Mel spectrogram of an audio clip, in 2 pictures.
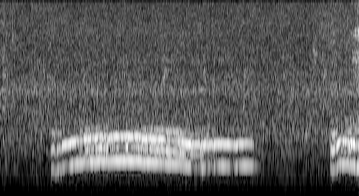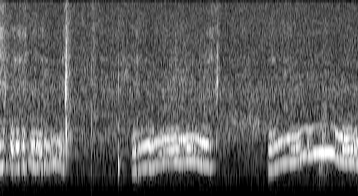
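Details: Foster kitten indoors growling at a blanket: long, wavering, moaning growls with a nasal rising-falling tone, four drawn-out bouts of one to two seconds separated by short pauses.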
